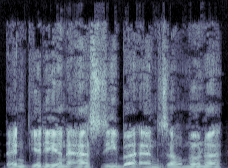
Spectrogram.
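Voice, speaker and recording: A man narrating a scripted audio Bible as a measured, solemn storyteller. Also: fairly low pitch, little pitch movement, no room sound, clean studio sound.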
